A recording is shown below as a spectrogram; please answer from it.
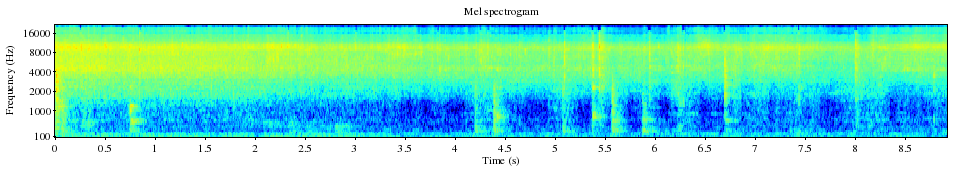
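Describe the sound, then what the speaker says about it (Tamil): Bread slices fry in a pan as milk is poured in a little at a time for bread halwa, giving a steady close sizzle with a few soft stirring clicks and bubbling pops, no voices. "இப்போ இதில் பால் சேர்த்துக்கலாம். கொஞ்சம் கொஞ்சமாக சேர்த்துக்கோங்க"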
